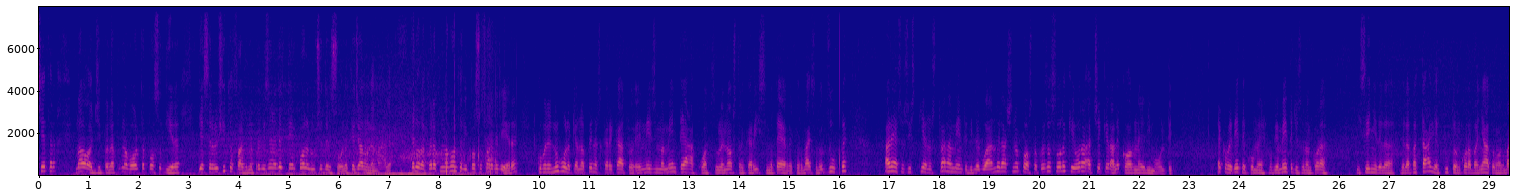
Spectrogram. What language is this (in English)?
Italian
